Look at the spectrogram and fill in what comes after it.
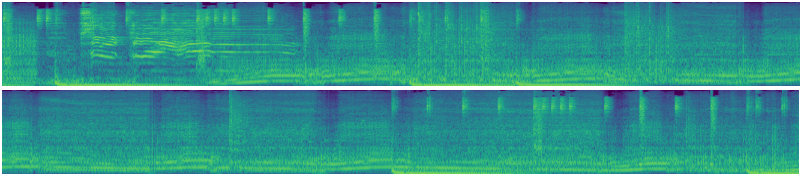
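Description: Car engines revved in repeated quick blips, free-revving while parked. Each rev climbs fast and falls back, about once a second.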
